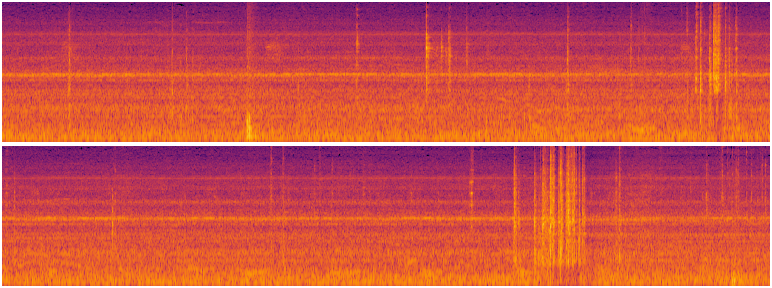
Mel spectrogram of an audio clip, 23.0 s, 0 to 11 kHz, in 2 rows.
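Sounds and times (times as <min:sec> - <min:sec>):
steady hum with high whine: 0:00.0 - 0:23.0
metal parts clicking and knocking: 0:10.2 - 0:11.8, 0:18.4 - 0:23.0.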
